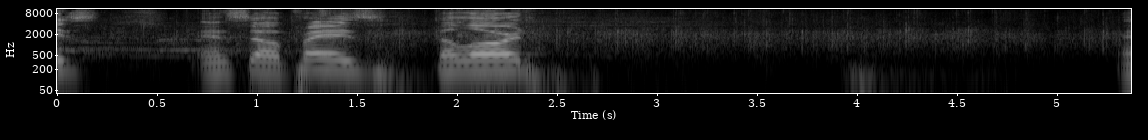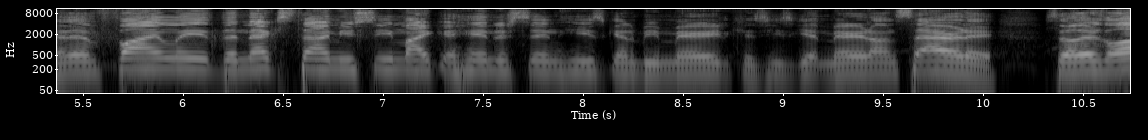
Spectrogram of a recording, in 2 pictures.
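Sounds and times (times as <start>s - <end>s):
speech: 0.0s - 2.5s, 5.3s - 10.7s
audience clapping: 0.0s - 7.5s.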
